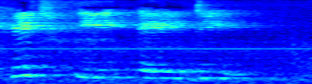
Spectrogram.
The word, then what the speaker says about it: head: H E A D. How to say head? Head. So, so when you're heading somewhere, it's not he, it's head. Head.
